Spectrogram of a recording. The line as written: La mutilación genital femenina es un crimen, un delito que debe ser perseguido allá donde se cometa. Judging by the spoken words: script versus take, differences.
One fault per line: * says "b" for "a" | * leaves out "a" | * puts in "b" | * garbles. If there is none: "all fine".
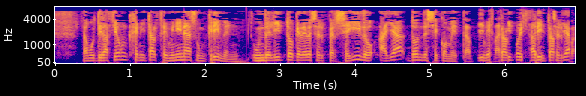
* garbles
